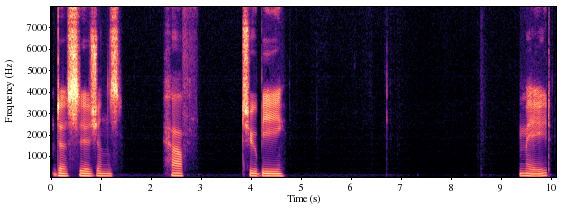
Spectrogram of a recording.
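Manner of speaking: slow, word by word; dictating. Shown as a demonstration. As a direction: dictate each word to the software. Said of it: "so we go".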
